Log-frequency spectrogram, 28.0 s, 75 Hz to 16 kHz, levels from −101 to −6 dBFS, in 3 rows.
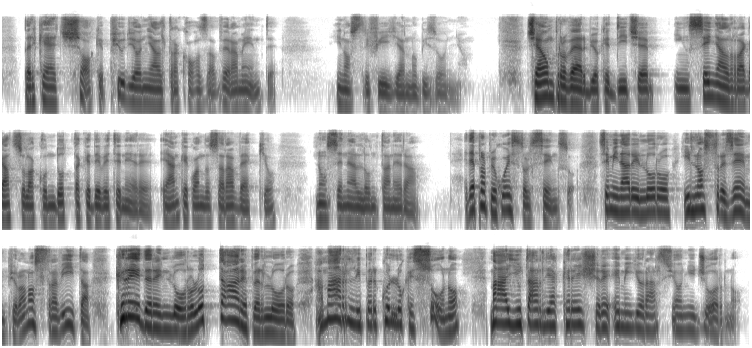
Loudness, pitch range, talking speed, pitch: -26 LUFS, 120-190 Hz, 150 wpm, 145 Hz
